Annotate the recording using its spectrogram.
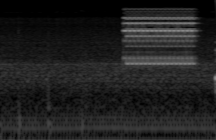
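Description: A mobile phone's electronic ringtone starts a little past a second in and sounds steadily for under a second, an incoming call, over a low steady hum of the car.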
